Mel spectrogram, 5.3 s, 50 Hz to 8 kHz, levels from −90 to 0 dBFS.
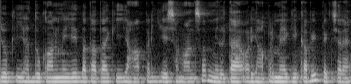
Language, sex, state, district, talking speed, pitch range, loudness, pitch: Hindi, male, Uttar Pradesh, Etah, 260 wpm, 140-145 Hz, -25 LUFS, 140 Hz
